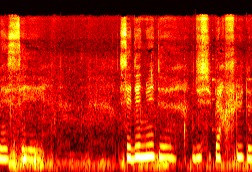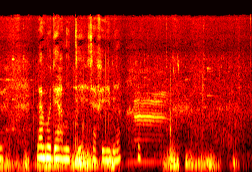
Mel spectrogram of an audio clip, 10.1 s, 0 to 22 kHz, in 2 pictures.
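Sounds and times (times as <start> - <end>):
speech: 0.0 - 1.1, 2.4 - 8.6
flock of ewes bleating: 7.6 - 8.5.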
